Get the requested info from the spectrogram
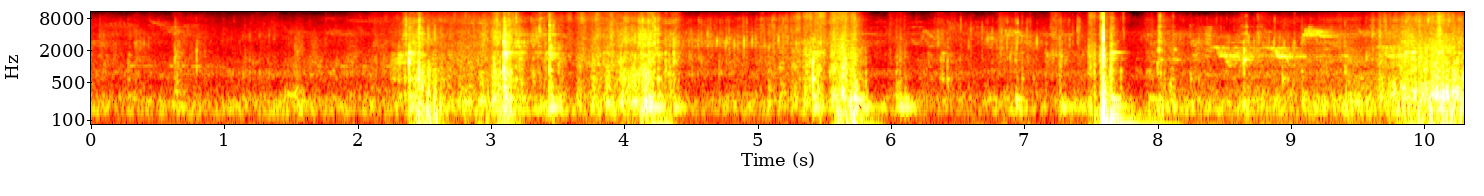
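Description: Tui flying in to a sugar-water feeder: a series of whooshing wingbeats and landing thumps from about two seconds in, a sharp knock past the middle, and more wing noise near the end.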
